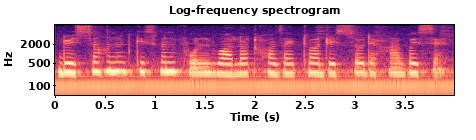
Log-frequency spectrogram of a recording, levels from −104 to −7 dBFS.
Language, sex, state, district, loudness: Assamese, female, Assam, Kamrup Metropolitan, -15 LUFS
